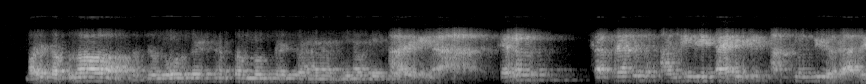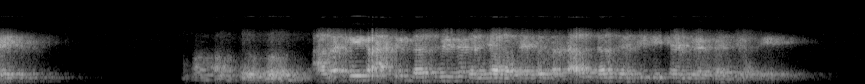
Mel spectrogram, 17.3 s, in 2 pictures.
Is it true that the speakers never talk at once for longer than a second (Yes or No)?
Yes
